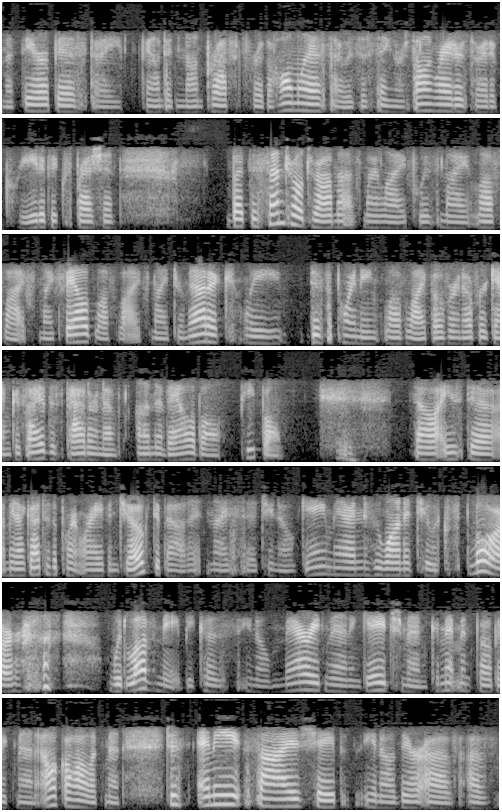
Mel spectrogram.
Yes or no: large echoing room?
no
